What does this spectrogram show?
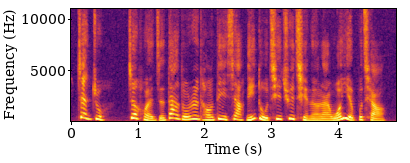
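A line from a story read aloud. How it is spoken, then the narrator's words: Calling out. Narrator (Chinese): 灵官又叫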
